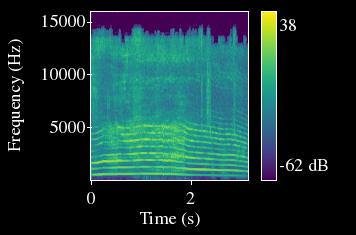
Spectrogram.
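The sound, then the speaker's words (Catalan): A young girl wails in one long, loud, high-pitched cry at a farewell with her parents before they climbed to the summit of Kilimanjaro; the cry holds steady for several seconds and sags slightly in pitch near the end, with faint background murmuring underneath. “L'expedida va ser dura, la veritat que va plorar molt, molt rato.”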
